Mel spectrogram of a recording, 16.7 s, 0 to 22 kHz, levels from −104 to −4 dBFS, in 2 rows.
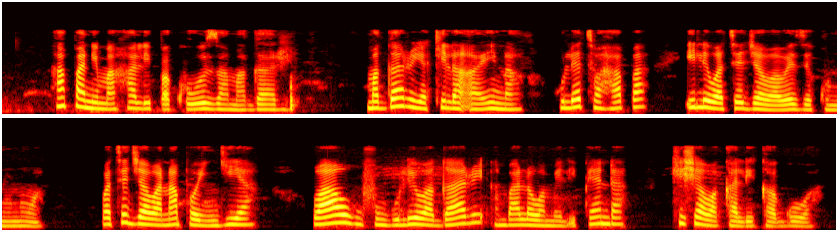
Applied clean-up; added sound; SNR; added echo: none; none; none; none.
